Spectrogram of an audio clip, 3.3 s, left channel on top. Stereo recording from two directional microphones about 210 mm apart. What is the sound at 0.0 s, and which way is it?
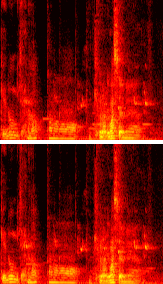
Speech, 10° right (ahead or behind).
